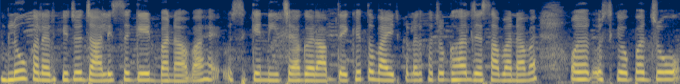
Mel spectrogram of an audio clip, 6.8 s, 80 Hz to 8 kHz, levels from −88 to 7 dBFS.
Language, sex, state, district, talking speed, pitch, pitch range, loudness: Hindi, female, Uttar Pradesh, Budaun, 255 wpm, 235 Hz, 220-255 Hz, -13 LUFS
